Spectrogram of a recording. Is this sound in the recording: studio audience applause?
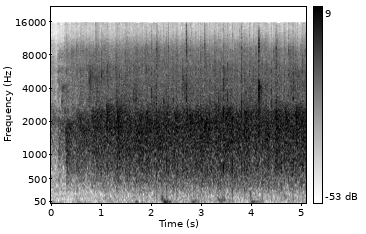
yes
